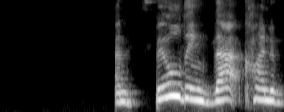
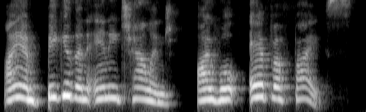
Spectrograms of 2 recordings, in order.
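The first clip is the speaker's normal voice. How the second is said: emphatic, declarative affirmations; rousing self-belief, leading others to repeat; with conviction. Shown as a demonstration. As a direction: declare each one like you mean it. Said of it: "Say it with conviction".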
